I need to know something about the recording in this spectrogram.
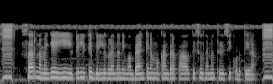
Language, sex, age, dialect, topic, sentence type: Kannada, female, 31-35, Central, banking, question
